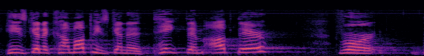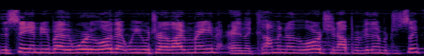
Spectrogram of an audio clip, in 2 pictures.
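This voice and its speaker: A man preaching a sermon with a loud voice, emphatic and repetitive, building in intensity. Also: extremely high pitch. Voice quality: loud voice at times. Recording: long hall reverb.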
